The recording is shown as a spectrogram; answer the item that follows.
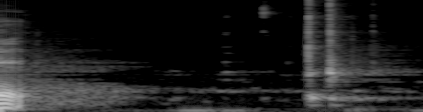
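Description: Two quick clicks at the computer about one and a half seconds in, as playback of the animation is started. A faint steady hum lies under them.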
